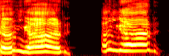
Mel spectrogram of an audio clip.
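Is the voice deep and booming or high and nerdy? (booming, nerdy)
nerdy. The voice is high and nerdy. "Imagine if he talked like the nerd from The Simpsons"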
